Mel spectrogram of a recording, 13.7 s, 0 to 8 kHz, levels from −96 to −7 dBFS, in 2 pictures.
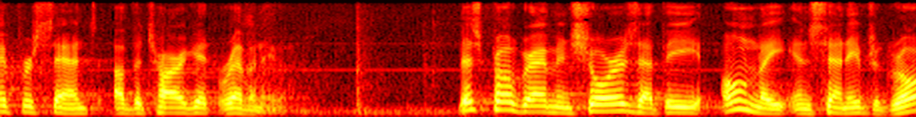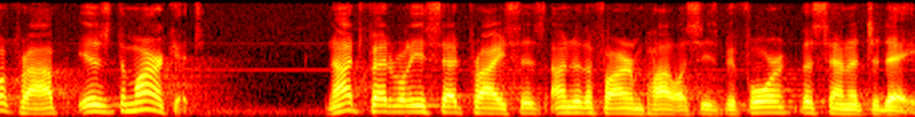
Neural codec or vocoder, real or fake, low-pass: none; real; 7.2 kHz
